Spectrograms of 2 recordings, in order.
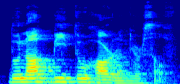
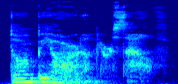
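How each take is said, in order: First: It is said loudly and firmly. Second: It is said in a soft voice.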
